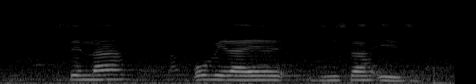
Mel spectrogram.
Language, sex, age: Venda, female, 19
